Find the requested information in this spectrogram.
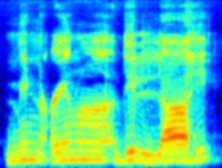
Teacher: نون ساکن کے بعد عین حروف حلقی میں سے ہے، یہاں پہ جو ہے یہ اظہار ہوگا اس لیے یہاں پہ ہم نے غنہ نہیں کیا۔ من عند اللہ، لفظ اللہ کو باریک پڑھیں گے، پور نہیں پڑھیں گے۔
